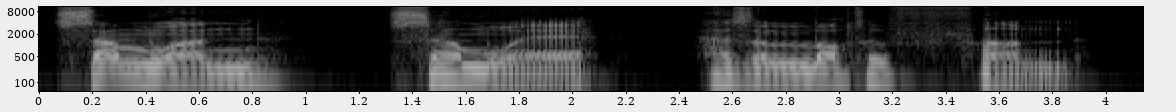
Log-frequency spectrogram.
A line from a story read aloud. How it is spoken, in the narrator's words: he said wistfully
